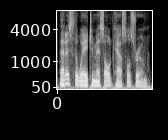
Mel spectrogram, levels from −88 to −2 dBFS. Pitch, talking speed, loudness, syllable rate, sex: 105 Hz, 250 wpm, -15 LUFS, 5.4 syllables/s, male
